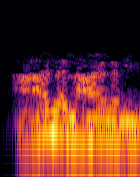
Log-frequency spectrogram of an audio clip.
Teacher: على العالمين الياء بنلغيها لانها سكنه واللام سكنه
